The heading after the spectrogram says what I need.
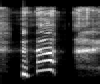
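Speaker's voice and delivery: a quick high giggle; high laugh. Real, not acted. Joking with chat about Lavender's fake baby, high giggle. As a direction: laugh high and breathy at her own joke.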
